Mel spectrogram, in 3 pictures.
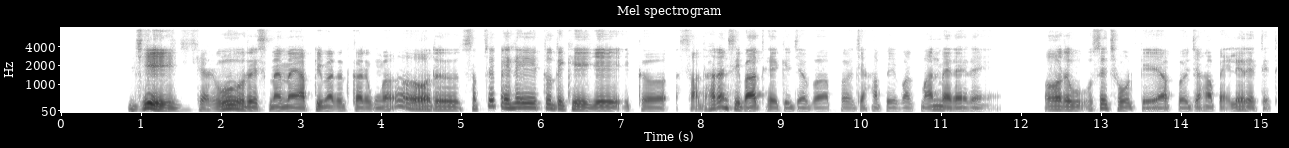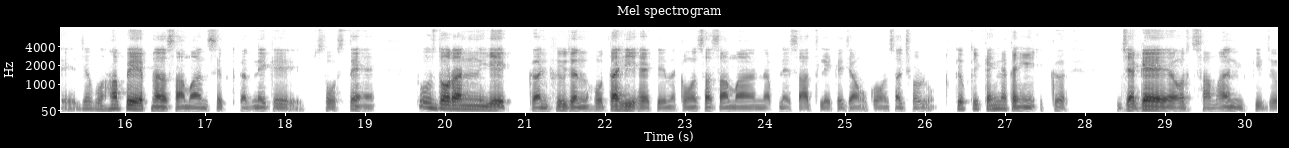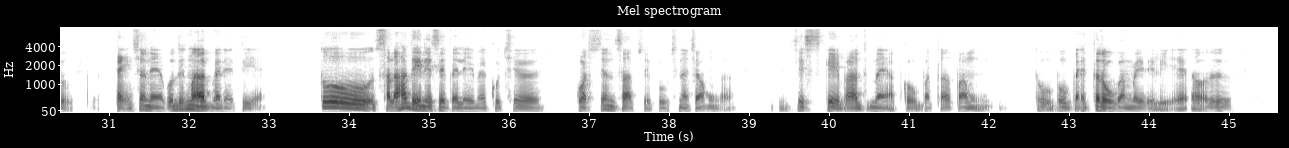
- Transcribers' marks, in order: in English: "शिफ़्ट"; in English: "कन्फ्यूज़न"; in English: "टेंशन"; in English: "क्वेश्चन्स"
- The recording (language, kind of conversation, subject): Hindi, advice, घर में बहुत सामान है, क्या छोड़ूँ यह तय नहीं हो रहा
